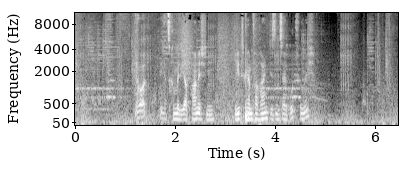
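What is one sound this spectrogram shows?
Weapons clash and clatter in a battle.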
